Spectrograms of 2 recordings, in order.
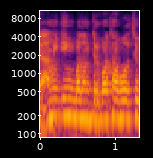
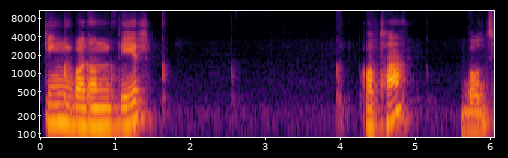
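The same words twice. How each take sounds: First: Said in the usual way. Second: Slow, drawn-out words with long pauses; word-by-word dictation. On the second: Shown as a demonstration. (থেমে থেমে, টেনে টেনে বলা)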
